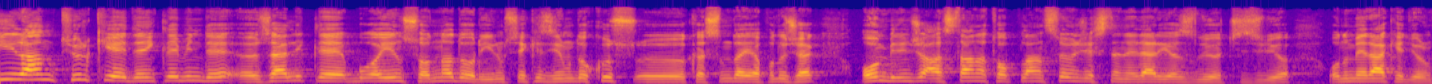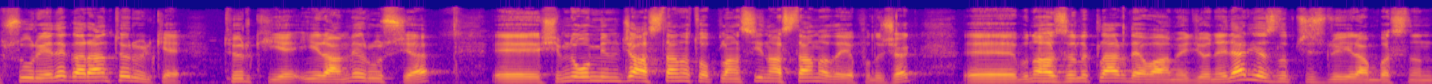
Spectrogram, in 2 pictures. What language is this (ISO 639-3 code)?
tur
